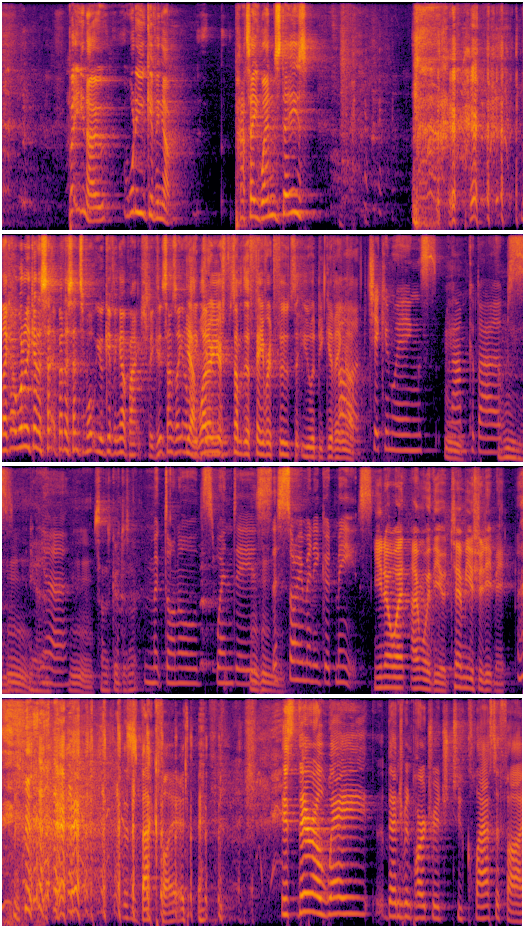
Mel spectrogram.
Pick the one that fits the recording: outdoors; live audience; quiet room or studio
live audience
